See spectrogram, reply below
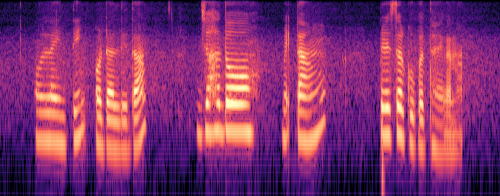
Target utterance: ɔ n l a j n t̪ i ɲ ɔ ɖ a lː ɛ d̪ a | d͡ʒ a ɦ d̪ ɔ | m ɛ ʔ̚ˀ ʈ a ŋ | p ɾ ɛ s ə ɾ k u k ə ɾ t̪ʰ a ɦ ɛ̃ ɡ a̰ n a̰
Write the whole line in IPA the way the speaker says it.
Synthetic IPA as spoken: ɔ n l a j n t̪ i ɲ ɔ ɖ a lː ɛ d̪ a | d͡ʒ a ɦ d̪ ɔ | m ɛ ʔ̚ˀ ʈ a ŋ | p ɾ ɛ s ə ɾ k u k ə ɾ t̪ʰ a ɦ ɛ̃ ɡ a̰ n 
